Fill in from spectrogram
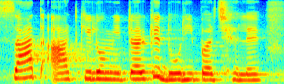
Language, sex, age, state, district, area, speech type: Maithili, female, 18-30, Bihar, Madhubani, rural, spontaneous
